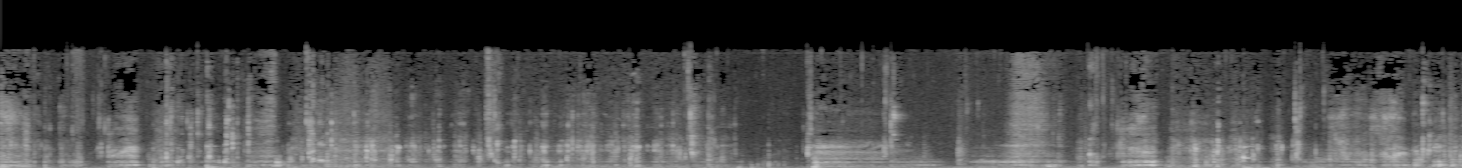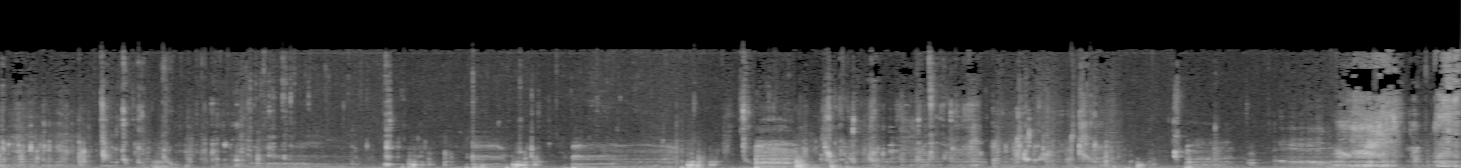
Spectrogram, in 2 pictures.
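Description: Close-miked, wet chewing of a dumpling and chewy rice cakes in soup: sticky mouth sounds with many irregular clicks. Near the end comes a sip of soup from a wooden spoon.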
